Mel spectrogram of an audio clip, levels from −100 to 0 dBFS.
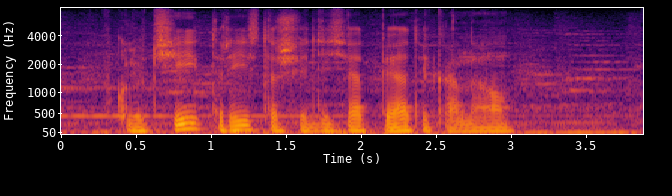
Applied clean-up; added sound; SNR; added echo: none; Chink, clink; 19 dB; none.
